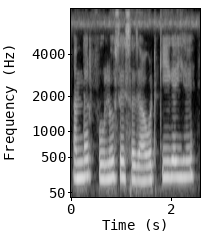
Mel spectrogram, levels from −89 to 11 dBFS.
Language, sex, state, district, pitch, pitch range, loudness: Hindi, female, Uttar Pradesh, Lucknow, 220 Hz, 200-225 Hz, -13 LUFS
